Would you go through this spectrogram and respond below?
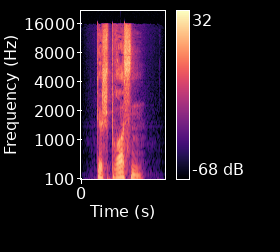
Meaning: past participle of sprießen
- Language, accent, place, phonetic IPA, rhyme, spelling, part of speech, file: German, Germany, Berlin, [ɡəˈʃpʁɔsn̩], -ɔsn̩, gesprossen, verb, De-gesprossen.ogg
